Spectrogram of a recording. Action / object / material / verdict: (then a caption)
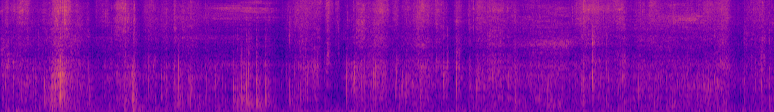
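scrape / deflated PVC vinyl beach ball / PVC vinyl / none. A deflated yellow smiley PVC vinyl beach ball is bunched up and crumpled by hand while long nails rub across its glossy vinyl. Soft, continuous crinkling and scratchy rubbing fill the clip, with a few louder crackling bursts near the start and around the middle before it settles into a steady, quieter rustle.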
